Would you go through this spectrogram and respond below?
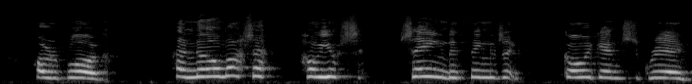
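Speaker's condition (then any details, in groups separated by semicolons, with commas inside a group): Cerebral palsy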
